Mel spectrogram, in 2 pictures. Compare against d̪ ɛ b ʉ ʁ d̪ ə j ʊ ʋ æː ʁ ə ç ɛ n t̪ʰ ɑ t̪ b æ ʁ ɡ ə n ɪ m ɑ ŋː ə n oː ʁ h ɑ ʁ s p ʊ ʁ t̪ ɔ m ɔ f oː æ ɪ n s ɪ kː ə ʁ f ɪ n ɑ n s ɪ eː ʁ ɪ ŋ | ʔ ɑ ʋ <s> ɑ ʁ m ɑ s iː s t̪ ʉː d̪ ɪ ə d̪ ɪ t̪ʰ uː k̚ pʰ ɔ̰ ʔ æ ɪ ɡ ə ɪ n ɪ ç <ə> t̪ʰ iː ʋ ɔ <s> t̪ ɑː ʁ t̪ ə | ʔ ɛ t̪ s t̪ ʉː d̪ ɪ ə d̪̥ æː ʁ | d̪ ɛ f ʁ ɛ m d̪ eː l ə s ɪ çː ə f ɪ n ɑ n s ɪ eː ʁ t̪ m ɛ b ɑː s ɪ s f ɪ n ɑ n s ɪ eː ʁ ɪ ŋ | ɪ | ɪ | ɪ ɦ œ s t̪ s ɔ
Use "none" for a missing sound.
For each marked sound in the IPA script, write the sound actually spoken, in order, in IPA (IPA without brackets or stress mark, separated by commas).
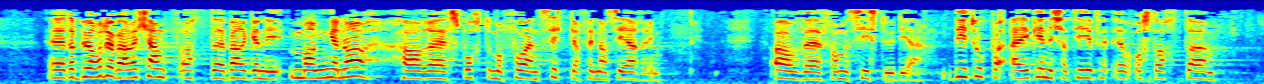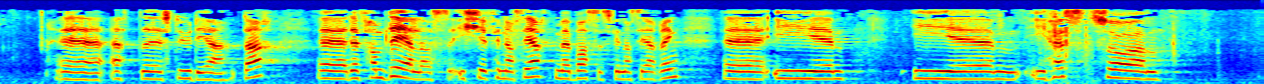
f, ɑ, s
